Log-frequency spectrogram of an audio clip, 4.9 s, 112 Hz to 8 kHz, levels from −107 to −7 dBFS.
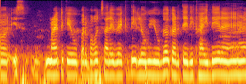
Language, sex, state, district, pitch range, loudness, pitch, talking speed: Hindi, female, Bihar, Supaul, 175-180 Hz, -12 LUFS, 175 Hz, 180 wpm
